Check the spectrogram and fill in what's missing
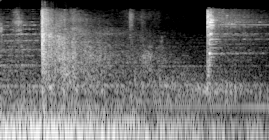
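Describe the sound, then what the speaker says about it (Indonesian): A film's psychopath scene with police being killed, heard as two sharp gunshot cracks over a loud rumbling, noisy background, the first early and the second about a second and a half later, with no talking. "Emma mendengar suara tembakan"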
